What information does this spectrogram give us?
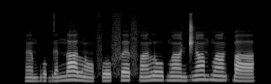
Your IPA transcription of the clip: ɛ̃˨ b o˨ ɡ ɛ˨˦ n a˦˨ l ɔ̃˨ f o˨˦ f ɛ˦˨ f ã˨˦ l o˧ b ã˧ d͡ʒ ã˦ b ã˦ k͡p a˧

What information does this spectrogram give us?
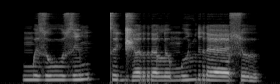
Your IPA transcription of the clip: m ɨ z uː z i m tː ɨ d͡ʒ ə r ə l ɯ m u ʎ r ɛː ɬ ɯ

